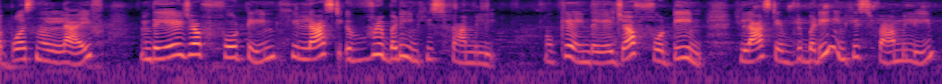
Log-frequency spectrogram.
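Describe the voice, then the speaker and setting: A woman teacher giving a recorded class, repeating each point with many "okay" and "uh" fillers. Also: on the high side. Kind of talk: online class lecture.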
